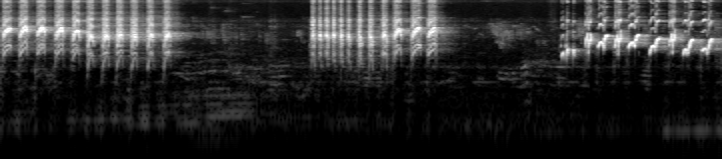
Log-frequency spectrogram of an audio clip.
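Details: Green leafbird in full song, used as a lure to make a rival leafbird sing at once and become agitated: bursts of rapid, rhythmic high chattering notes, about three per second, separated by short pauses, ending with a varied warbling phrase.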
